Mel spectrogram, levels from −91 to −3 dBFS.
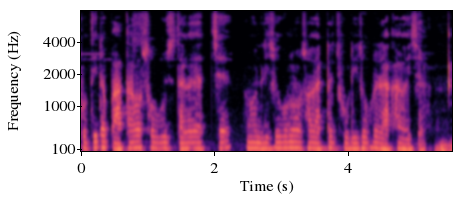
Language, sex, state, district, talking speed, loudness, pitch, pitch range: Bengali, male, West Bengal, Dakshin Dinajpur, 150 wpm, -32 LUFS, 120 Hz, 110-120 Hz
